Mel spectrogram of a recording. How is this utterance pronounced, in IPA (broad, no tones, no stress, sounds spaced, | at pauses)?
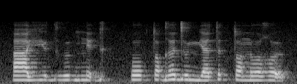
a vʲ ɯ dʱ ɯ ɡ n ɪ ɡ | o ɡ t ɔ ɡ ə d ɯ mʲ a t ə ɡ t ɔ n o ʁʷ ɯ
